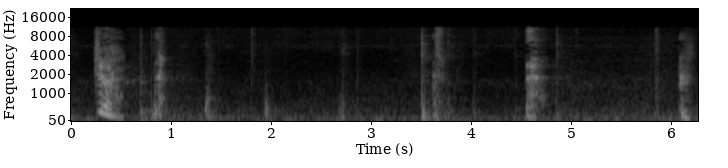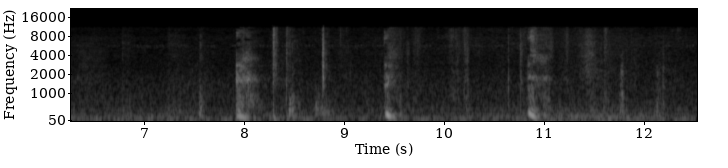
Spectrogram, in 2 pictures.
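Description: A climber's hands grab and knock against stone ledges in short bursts.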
